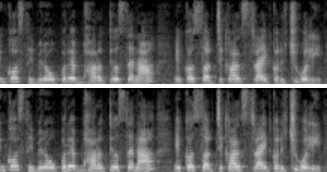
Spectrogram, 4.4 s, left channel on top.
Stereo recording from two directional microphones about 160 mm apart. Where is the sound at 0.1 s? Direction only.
30° right (ahead or behind).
